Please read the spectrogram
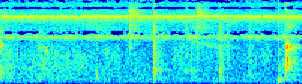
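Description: A steady, high, continuous chorus of insects, likely crickets, trilling without a break. A few faint taps and rustles come as a folded woven cloth is handled and set down.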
